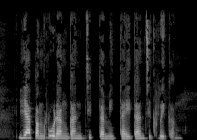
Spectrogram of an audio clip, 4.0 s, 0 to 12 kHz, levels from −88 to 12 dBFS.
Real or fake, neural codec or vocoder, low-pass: real; none; 10.8 kHz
